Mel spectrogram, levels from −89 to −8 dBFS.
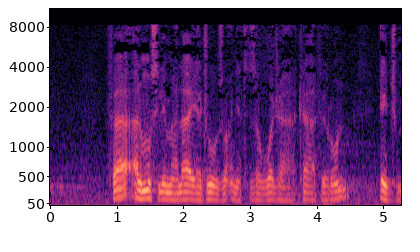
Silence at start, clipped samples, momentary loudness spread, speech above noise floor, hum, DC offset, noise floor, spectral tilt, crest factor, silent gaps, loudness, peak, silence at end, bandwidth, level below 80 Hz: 0 s; under 0.1%; 12 LU; 23 dB; none; 0.1%; -53 dBFS; -6 dB/octave; 20 dB; none; -31 LUFS; -12 dBFS; 0 s; 8.8 kHz; -58 dBFS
